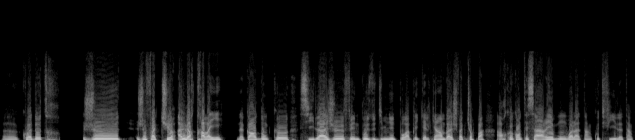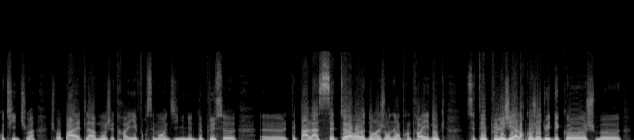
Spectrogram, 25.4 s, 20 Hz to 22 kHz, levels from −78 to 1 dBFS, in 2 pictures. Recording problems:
distortion; slight; 7% of the sound clipped

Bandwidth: 14 kHz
